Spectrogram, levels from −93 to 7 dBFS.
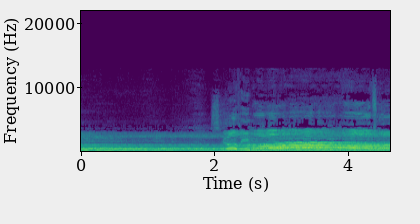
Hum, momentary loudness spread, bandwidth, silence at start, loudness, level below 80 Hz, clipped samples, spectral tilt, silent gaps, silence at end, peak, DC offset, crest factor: none; 15 LU; 9 kHz; 0 s; -17 LUFS; -50 dBFS; under 0.1%; -7 dB/octave; none; 0 s; -2 dBFS; under 0.1%; 16 dB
